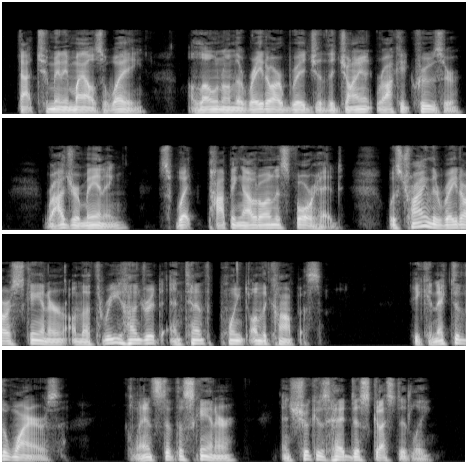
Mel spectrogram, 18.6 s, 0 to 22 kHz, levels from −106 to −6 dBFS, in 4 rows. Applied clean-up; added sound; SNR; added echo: none; none; none; none.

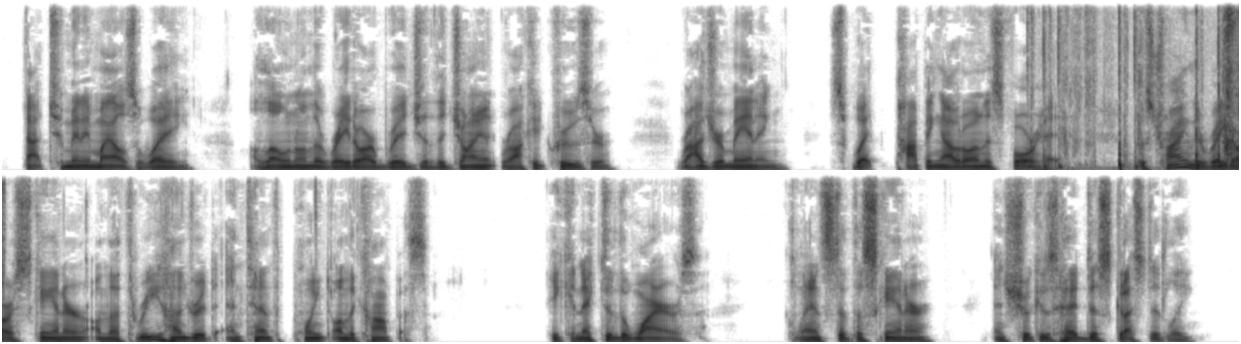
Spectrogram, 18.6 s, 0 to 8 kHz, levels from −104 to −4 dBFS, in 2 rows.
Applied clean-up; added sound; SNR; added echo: none; Writing; 4 dB; none.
